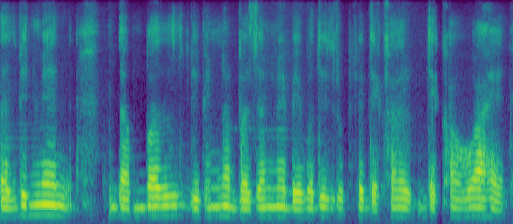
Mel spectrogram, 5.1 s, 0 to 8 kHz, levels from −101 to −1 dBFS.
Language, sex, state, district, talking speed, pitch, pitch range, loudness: Hindi, male, Assam, Kamrup Metropolitan, 150 wpm, 120 Hz, 115-125 Hz, -18 LUFS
